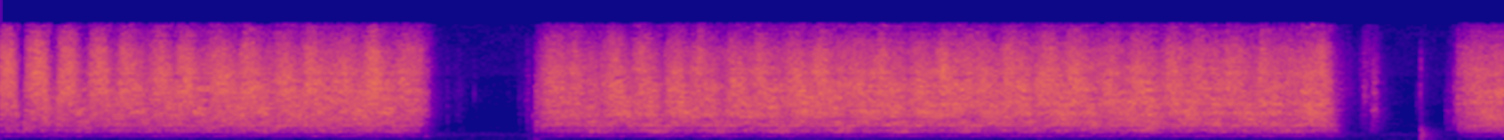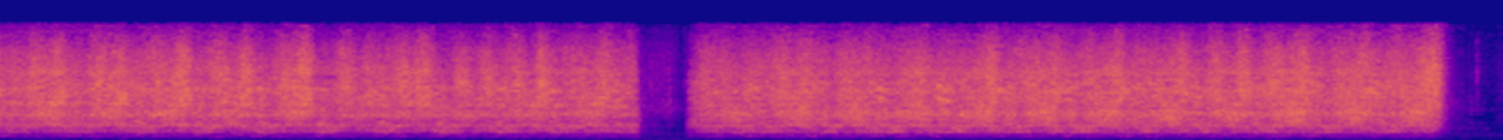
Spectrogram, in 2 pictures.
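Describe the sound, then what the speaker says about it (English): Steady abrasive sanding of a die-cut crafted paper piece, a continuous close hiss broken by three short pauses, with no voices. "and continue to sand."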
